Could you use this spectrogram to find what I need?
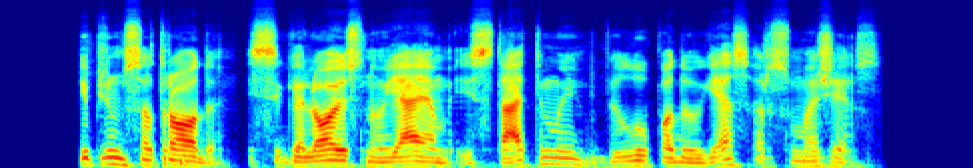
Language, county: Lithuanian, Vilnius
